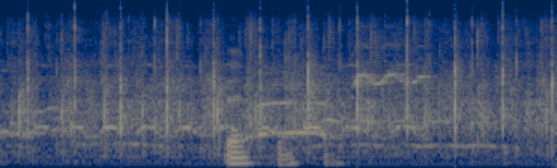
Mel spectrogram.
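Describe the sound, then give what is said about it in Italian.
A crowd breaks into sustained applause, dense clapping throughout, with a brief voice and some cheering cutting through midway. “Possiamo fare di meglio. Facciamo un applauso.”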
